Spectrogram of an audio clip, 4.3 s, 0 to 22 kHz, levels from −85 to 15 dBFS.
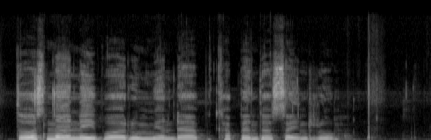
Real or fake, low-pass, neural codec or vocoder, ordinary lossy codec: real; 19.8 kHz; none; none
